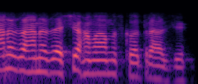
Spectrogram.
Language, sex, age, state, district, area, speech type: Kashmiri, male, 30-45, Jammu and Kashmir, Anantnag, rural, conversation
